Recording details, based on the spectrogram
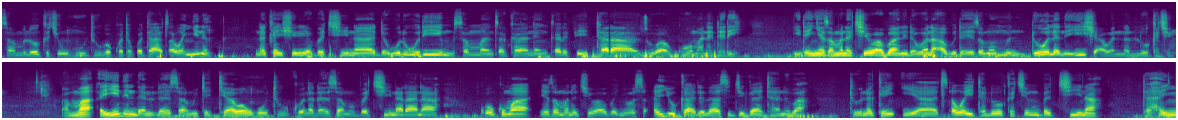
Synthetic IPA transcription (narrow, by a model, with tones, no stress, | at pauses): saː˨mu˦loː˦kɐ˨t͡ʃɪ˦ŋhuː˦tuː˦ba˦kʷɐ˦ta˦kʷɐ˦taː˦ʔa˨sʼɐ˦wɐ˦ɲjɪ˦nɪ˨ŋna˦kɐ˨nʃɪ˦ɽja˨bɐ˦t͡ʃːiː˦naː˦da˨wʊ˦ɽwʊ˦ɽiː˦mʊ˨sɐ˦mːɐ˨nsʼɐ˨kaː˦nɪ˦ŋkʼɐ˦ɽɸeː˨tʰɐ˦ɾaː˨zʊ˦waː˨ɡʷoː˦ma˨na˨dɐ˨ɾeː˦ | ʔɪ˨dɐ˦ɲja˦zɐ˦mɐ˦na˨t͡ʃeː˦˨waː˨baː˦˨ni˦da˨wɐ˦ni˦ʔa˨bu˨da˨ja˦zɐ˦mɐ˦mʊ˦ndoː˦le˨na˨jiː˦ʃi˨ʔa˨wɐ˦nːɐ˦nloː˦kɐ˨t͡ʃɪ˦ŋ | ʔa˨mːaː˦ʔa˨jɪ˦nɪ˨nda˨na˦ɗɐ˦nsaː˨mu˦kʲɛ˨kʲːaː˦wɐ˦ŋɦuː˦tuː˦kʷoː˦na˦ɗɐ˦nsaː˨mu˦bɐ˦t͡ʃːiː˦na˦ɽaː˦naː˦kʷoː˦kʷʊ˦ma˦ja˦zɐ˨mɐ˦na˨t͡ʃeː˦˨waː˨bɐ˨ɲji˦wɐ˦su˦ʔa˦jːʊ˦kaː˨da˨zaː˦su˨d͡ʒɪ˦ɡaː˨taː˨na˦ba˦ʔtoː˨na˦kɐ˨ŋʔɪ˦ja˨sʼɐ˦wɐ˨jta˨loː˦kɐ˨t͡ʃɪ˦mbɐ˦t͡ʃːiː˦naː˦ | ta˦ha˦ɲ˨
